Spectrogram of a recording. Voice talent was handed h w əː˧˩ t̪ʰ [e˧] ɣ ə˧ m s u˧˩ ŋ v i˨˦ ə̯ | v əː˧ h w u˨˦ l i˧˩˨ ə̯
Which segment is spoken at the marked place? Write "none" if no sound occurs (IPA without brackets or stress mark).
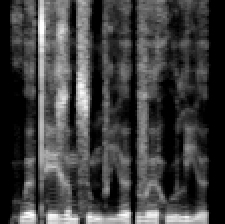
e˧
